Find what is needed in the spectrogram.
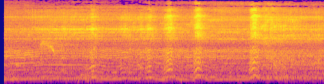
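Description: Radio-controlled model car motor blipping its throttle, four quick rising-and-falling revs about a second apart over a steady low drone.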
